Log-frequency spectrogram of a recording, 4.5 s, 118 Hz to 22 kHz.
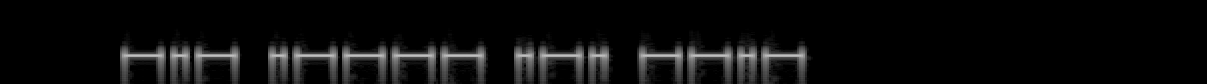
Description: Morse code, heard as a keyed tone, about 30 wpm, 700 Hz. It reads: K1RQ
